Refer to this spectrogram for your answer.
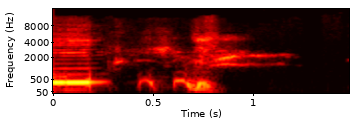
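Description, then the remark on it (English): A short, loud electronic beep, one steady mid-pitched tone lasting a fraction of a second, followed right away by a burst of voice. “Listen to beep.”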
